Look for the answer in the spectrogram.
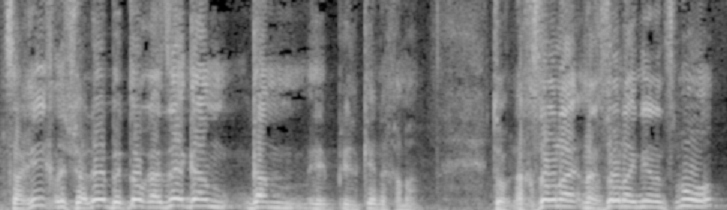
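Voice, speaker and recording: A man's voice: sits high, vocal fry. A rabbi giving a religious lesson, telling humorous stories and acting out his characters' lines. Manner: lively storyteller, acts out the characters' lines. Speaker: rabbi teaching religious law.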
